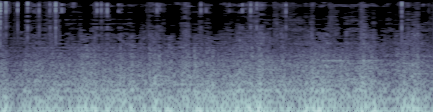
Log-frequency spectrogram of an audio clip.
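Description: Car driving over a sandy dirt track, heard from inside the cabin: a steady heavy low rumble of engine and tyres, with frequent irregular rattles and knocks.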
